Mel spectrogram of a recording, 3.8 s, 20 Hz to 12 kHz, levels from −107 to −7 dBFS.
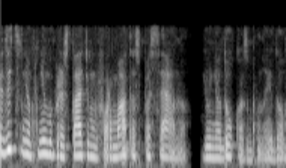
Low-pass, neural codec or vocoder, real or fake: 7.2 kHz; codec, 16 kHz, 4.8 kbps, FACodec; fake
